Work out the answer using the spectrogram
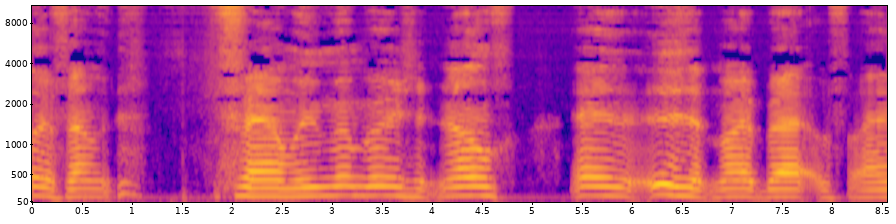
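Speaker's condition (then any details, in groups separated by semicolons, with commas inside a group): Cerebral palsy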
